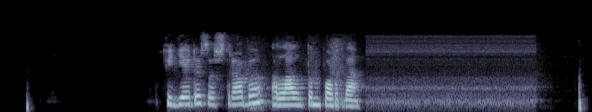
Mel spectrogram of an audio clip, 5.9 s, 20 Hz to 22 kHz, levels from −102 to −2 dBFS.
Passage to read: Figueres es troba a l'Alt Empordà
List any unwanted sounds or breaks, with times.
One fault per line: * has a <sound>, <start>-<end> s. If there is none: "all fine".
all fine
